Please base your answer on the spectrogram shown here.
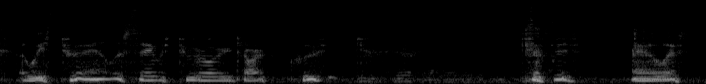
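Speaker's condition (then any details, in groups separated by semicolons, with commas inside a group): Cerebral palsy; present since birth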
